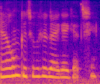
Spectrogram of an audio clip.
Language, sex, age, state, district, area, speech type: Bengali, female, 18-30, West Bengal, Birbhum, urban, spontaneous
